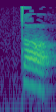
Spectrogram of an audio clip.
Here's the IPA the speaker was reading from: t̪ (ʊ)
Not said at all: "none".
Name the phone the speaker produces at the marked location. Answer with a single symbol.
ɔ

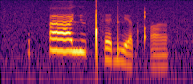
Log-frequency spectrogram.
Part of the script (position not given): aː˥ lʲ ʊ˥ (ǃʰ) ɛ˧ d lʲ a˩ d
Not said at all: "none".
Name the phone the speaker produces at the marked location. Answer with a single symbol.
ǃʰ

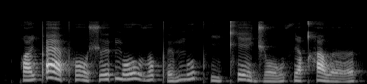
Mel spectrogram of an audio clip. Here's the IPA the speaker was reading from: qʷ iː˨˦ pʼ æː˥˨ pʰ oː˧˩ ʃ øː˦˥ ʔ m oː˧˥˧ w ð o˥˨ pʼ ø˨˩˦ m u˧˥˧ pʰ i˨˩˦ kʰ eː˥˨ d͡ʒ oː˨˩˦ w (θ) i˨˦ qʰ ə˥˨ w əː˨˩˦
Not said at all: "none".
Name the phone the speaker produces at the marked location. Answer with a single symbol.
θ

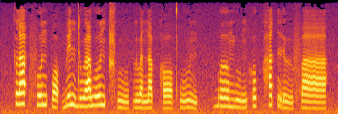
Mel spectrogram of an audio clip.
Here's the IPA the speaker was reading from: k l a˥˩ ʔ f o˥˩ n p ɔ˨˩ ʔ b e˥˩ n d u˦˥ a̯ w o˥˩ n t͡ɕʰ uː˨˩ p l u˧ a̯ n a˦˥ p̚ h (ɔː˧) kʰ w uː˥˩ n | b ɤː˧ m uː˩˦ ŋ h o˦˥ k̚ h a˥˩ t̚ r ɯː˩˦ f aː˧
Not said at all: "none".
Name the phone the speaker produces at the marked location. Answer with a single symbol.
ɔː˧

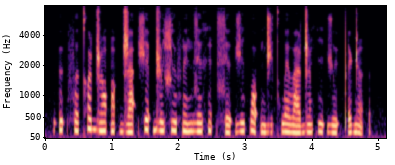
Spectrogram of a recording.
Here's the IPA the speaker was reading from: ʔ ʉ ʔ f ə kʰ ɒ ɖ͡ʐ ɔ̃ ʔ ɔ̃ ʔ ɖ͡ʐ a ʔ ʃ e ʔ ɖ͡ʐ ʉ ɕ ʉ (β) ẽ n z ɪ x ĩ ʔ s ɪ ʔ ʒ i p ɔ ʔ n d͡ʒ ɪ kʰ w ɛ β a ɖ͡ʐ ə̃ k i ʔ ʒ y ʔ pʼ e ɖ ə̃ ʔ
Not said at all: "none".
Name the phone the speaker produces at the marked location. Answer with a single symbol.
f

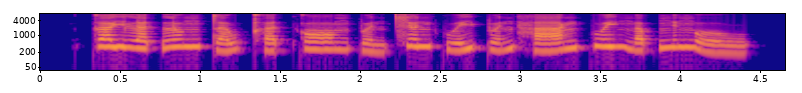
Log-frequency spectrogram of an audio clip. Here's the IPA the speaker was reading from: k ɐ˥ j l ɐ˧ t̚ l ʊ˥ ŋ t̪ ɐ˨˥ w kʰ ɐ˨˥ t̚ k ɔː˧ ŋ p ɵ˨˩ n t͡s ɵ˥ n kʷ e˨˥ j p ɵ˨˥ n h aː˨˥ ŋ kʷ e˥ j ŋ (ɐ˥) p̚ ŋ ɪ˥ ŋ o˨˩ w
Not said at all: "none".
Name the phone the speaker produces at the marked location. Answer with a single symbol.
ɐ˨˥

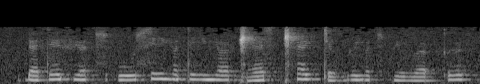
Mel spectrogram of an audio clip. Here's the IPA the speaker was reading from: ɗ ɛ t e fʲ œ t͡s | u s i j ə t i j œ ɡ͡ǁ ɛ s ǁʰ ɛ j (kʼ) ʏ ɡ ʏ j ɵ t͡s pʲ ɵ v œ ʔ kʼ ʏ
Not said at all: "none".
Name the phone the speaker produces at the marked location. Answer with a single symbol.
tʼ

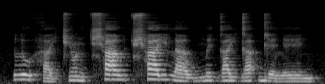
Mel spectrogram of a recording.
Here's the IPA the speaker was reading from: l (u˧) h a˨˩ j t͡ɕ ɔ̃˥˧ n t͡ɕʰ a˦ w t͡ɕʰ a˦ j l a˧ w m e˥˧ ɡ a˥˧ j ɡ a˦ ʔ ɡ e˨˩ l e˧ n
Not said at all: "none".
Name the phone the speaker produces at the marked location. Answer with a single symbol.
u˥˧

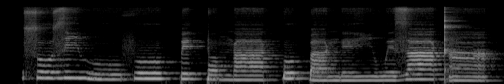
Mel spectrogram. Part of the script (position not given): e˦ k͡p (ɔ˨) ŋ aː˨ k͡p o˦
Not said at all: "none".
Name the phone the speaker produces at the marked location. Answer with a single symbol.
ɔ˨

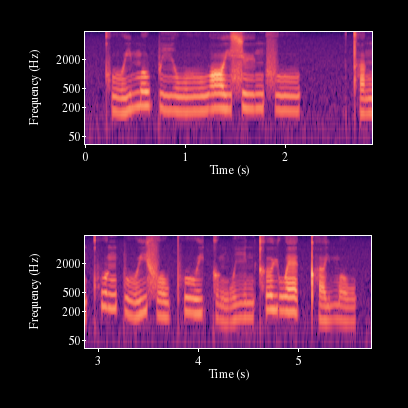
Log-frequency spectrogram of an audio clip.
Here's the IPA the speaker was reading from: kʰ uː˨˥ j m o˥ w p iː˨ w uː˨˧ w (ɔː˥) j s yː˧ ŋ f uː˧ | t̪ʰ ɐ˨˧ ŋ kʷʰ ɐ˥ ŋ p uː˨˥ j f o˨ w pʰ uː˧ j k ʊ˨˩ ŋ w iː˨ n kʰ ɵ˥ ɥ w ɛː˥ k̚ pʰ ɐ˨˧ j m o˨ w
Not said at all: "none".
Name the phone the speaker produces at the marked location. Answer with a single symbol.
ɔː˧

